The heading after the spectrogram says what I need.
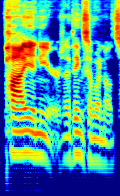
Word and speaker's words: PYNRS: It's pronounced pioneers.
